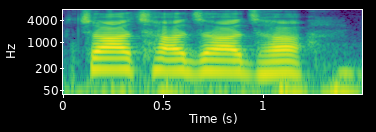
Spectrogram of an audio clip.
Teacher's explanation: चा छा जा झा, ये तालब्य हैं, ये तालु से बोली जाती हैं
